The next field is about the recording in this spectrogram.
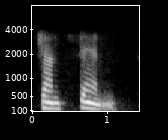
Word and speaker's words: Johnsen: And I must say my last name is J-O-H-N-S-E-N, Johnson.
